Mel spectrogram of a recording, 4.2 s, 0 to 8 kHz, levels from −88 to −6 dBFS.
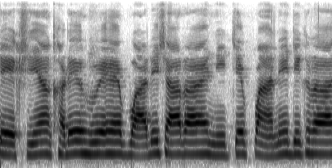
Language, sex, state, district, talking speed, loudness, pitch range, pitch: Hindi, male, Maharashtra, Mumbai Suburban, 190 wpm, -13 LUFS, 160-170 Hz, 170 Hz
